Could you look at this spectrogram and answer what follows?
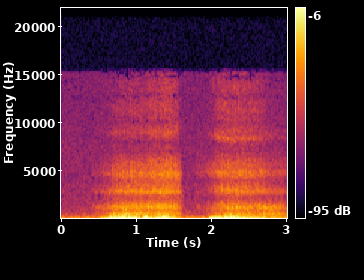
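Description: Two deep, low, fluttering snores with a short pause between them; snoring in a sleeping dog.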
